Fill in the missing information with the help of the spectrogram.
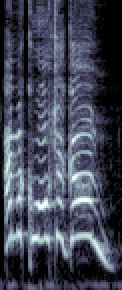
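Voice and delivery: very high, loud, panicked cry; shrill loud panic; frightened cry. A narrator's reading. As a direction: wail while being eaten. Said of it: "Then he cried".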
